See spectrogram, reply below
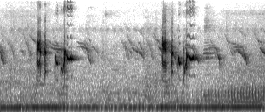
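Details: Sooty-headed bulbul phrase meant as a lure for young birds to respond: two rich, bubbling whistled phrases about two seconds apart, over a steady low hum and soft background chirping.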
